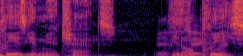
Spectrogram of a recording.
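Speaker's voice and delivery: put-on pleading, begging tone. Retelling asking to get a property despite a felony: retelling his own begging.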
